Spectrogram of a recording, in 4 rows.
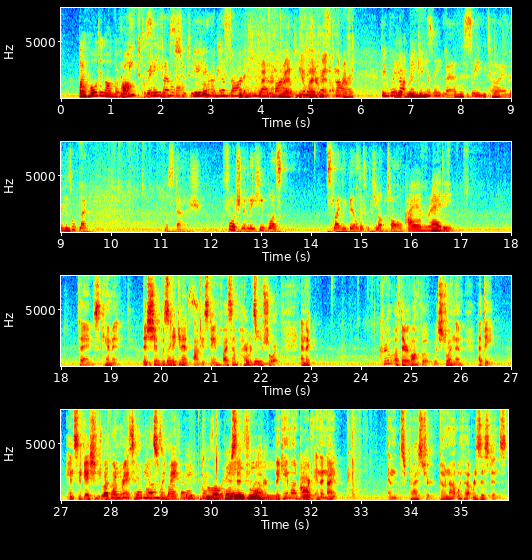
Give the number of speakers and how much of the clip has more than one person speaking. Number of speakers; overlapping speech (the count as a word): five, about 43%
